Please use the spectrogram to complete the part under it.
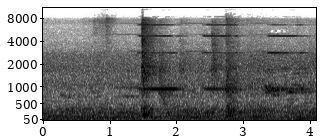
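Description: Train doors slide open.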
